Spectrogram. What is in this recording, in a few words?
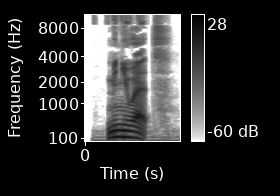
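"minuet", English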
